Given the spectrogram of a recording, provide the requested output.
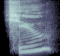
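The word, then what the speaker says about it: Haug: Hugh, like with the G, like but you spell Hugh like H-A-U-G. Yeah, Hugh. Like the G is silent.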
